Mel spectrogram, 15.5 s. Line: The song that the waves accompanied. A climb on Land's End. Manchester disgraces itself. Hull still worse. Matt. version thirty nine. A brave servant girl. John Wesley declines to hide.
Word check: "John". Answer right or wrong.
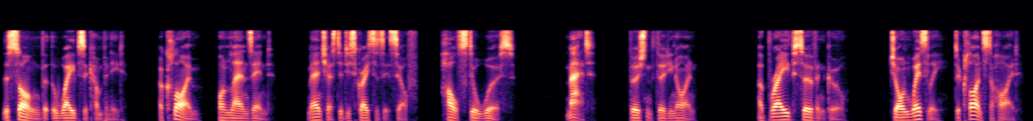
right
